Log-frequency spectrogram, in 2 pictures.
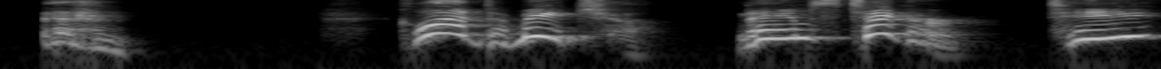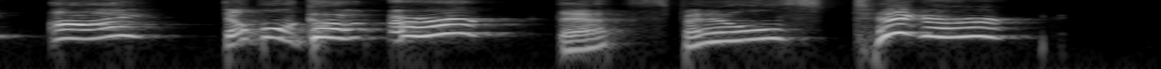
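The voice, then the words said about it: Mickey Mouse character voice. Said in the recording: “I am Mickey Mouse, and we are gonna spin the wheel to see what quote I get to do.”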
